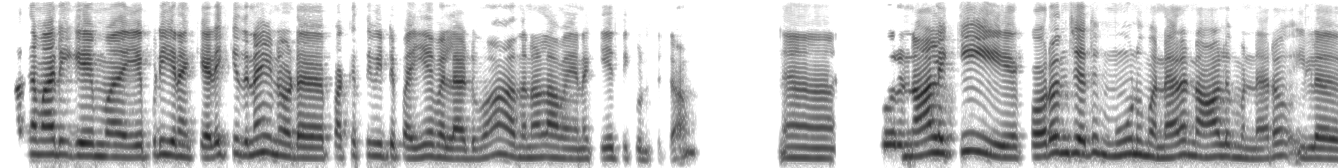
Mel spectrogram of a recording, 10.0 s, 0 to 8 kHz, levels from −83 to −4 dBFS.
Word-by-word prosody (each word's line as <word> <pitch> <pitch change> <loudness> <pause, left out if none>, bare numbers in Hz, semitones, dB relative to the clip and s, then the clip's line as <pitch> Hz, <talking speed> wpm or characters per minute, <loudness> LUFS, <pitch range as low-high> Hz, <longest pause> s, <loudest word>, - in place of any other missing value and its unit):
அந்த 255 +2 -1
மாதிரி 250 0 +5
கேம், 220 -1 +3 0.3
எப்டி 240 +4 -3
எனக்கு 205 -2 -1
கிடைக்கிதுன்னா, 245 +4 +1
என்னோட 215 -4 0 0.3
பக்கத்து 230 +3 -7
வீட்டு 215 -1 -3
பையன் 200 +2 -2
விளையாடுவான் 180 +7 0
அதனால, 195 0 -3
அவன் 180 -1 -4
எனக்கு 175 +1 -8
ஏத்தி 185 +1 -14
குடுத்துட்டான். 170 - -12 0.7
அ, - - -2 0.7
ஒரு 210 -1 0
நாளைக்கி 275 +5 +4 0.4
குறைந்தது 275 +3 +2 0.2
3:00 255 +2 -1
மணிநேரம், 210 +3 0
4:00 210 +1 +1
மணிநேரம் 185 +6 -6
இல்ல 185 0 0
215 Hz, 150 wpm, -21 LUFS, 195-250 Hz, 0.7 s, மாதிரி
